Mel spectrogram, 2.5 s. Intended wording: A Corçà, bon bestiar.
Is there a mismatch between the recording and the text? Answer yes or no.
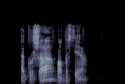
no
